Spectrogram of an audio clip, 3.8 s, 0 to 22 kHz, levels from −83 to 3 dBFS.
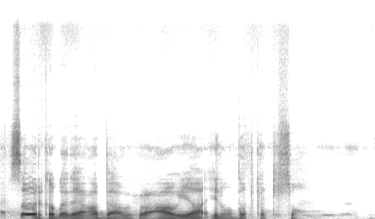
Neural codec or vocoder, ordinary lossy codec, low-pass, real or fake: codec, 44.1 kHz, 2.6 kbps, DAC; none; 19.8 kHz; fake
